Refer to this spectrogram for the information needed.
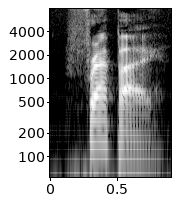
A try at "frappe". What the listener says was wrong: you don't say cart, babe.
